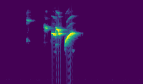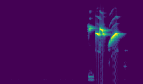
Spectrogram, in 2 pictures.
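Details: Sooty-headed bulbul, natural voice: two short phrases of bubbly whistled notes ending in a rising slur, separated by about three seconds of silence.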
